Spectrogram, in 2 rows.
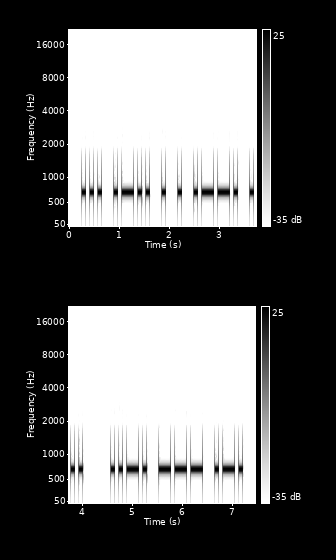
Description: Morse code, heard as a keyed tone, about 15 wpm, 700 Hz. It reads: SLEEPS FOR
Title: Additional Easy Phrases 15wpm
